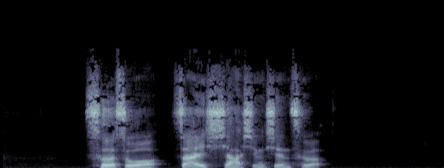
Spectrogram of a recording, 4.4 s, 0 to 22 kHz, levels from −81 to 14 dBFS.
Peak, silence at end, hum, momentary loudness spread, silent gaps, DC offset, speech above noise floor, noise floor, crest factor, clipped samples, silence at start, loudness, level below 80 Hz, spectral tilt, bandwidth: 0 dBFS; 1.25 s; none; 12 LU; none; under 0.1%; 58 dB; -73 dBFS; 18 dB; under 0.1%; 0.85 s; -13 LUFS; -60 dBFS; -1.5 dB/octave; 15 kHz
